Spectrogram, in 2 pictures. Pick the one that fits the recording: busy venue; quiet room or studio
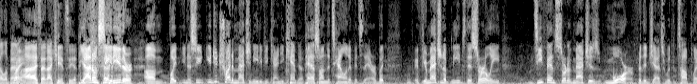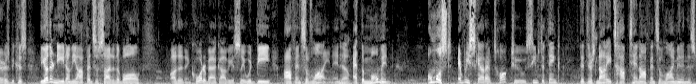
busy venue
